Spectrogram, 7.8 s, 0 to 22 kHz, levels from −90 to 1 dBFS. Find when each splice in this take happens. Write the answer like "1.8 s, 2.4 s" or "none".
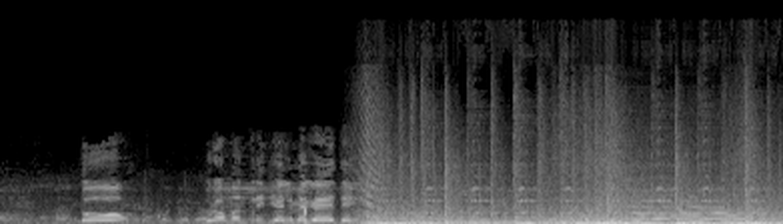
3.7 s, 6.5 s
